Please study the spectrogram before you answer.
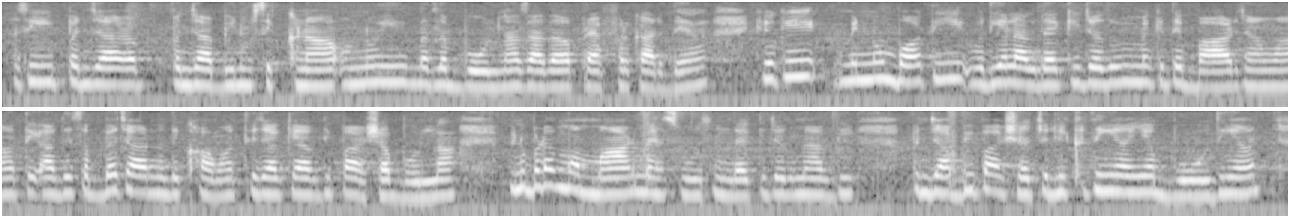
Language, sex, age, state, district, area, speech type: Punjabi, female, 18-30, Punjab, Mansa, urban, spontaneous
